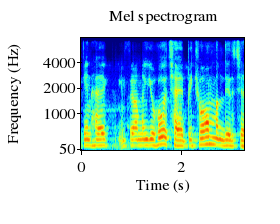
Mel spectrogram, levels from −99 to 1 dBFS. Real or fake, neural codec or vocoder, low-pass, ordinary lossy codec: fake; codec, 16 kHz, 2 kbps, X-Codec, HuBERT features, trained on general audio; 7.2 kHz; none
